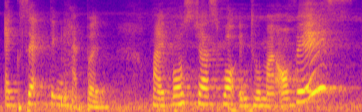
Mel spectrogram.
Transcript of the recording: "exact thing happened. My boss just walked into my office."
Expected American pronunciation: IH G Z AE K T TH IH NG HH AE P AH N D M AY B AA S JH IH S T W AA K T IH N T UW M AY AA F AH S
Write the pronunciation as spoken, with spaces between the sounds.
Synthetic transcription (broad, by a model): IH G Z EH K T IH NG HH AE P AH N M AY B AA S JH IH S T W AA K IH N T UW M AY AA F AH S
